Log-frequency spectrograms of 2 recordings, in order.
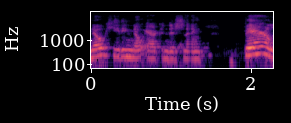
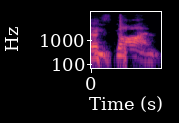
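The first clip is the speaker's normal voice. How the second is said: ordinary talk, nothing marked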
